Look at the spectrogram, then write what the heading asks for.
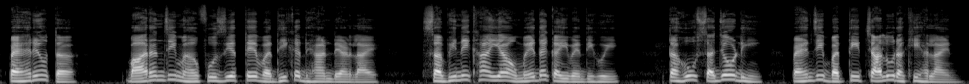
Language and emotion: Sindhi, neutral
